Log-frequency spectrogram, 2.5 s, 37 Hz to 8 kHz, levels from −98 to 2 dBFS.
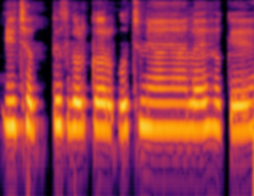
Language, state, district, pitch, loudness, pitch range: Kurukh, Chhattisgarh, Jashpur, 235 Hz, -15 LUFS, 230-245 Hz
